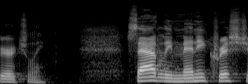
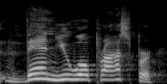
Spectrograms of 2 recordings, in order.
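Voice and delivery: higher, slow, building promise; rising promise; 9 semitones higher, 4 dB louder, slower than usual. Acted. Pastor promising the congregation, rising and slow. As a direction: lift it up like a promise. Climax of the if-then point.

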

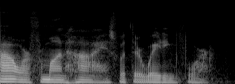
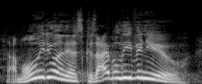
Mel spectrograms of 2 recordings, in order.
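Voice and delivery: earnest retold prayer; 8 semitones higher, 6 dB louder, faster than usual. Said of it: "I go".

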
